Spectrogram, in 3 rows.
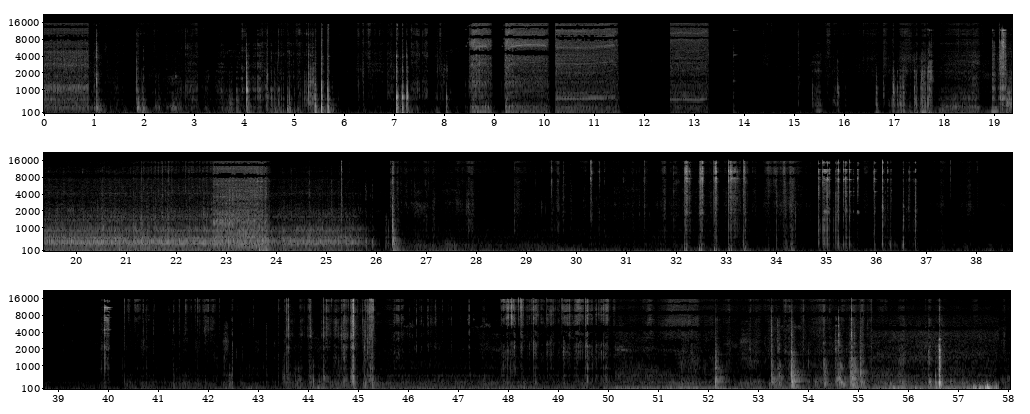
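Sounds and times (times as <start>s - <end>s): cordless drill running: 0.0s - 0.9s, 8.5s - 11.5s, 12.6s - 13.3s, 19.3s - 25.6s.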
